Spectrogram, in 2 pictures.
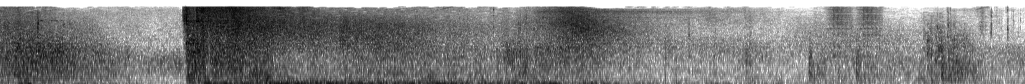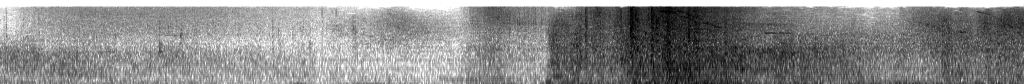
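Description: Heavy energy blasts boom and rumble close by.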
